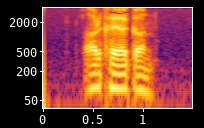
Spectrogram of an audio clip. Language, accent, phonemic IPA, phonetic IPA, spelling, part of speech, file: Armenian, Eastern Armenian, /ɑɾkʰɑjɑˈkɑn/, [ɑɾkʰɑjɑkɑ́n], արքայական, adjective, Hy-արքայական.ogg
- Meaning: royal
